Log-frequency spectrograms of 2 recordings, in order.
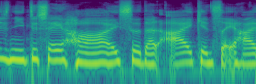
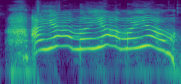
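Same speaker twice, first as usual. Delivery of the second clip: high, insistent chant; much higher than usual; strained high voice; 12 semitones higher than usual. Shown as a demonstration. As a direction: push it up high from the diaphragm. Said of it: "to be able to speak like that".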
